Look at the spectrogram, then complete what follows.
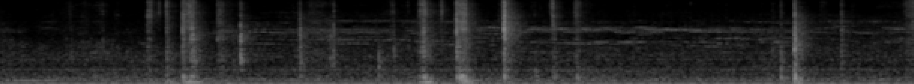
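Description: Kitchen knife cutting through raw sweet potato and knocking on the cutting board: irregular chops, a cluster in the first half and one more near the end.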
